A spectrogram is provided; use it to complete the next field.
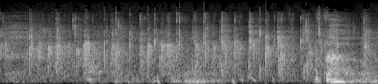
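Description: An audience breaks into a round of applause, dense overlapping clapping that holds steady for several seconds, with a brief voice or cheer rising near the end.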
